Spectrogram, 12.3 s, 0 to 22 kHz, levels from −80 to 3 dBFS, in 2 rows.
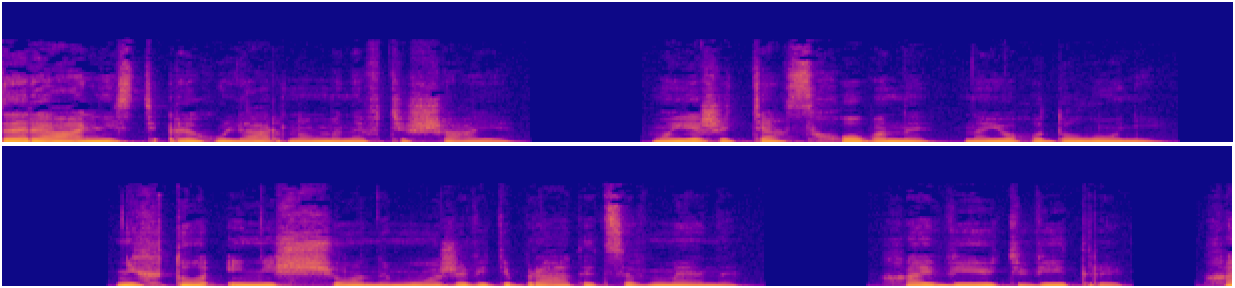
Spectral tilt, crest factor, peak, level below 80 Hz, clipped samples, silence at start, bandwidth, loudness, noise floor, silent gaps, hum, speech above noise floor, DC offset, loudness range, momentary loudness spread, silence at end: -6 dB/octave; 16 dB; -6 dBFS; -54 dBFS; under 0.1%; 0 s; 15.5 kHz; -23 LUFS; -81 dBFS; none; none; 59 dB; under 0.1%; 2 LU; 9 LU; 0 s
